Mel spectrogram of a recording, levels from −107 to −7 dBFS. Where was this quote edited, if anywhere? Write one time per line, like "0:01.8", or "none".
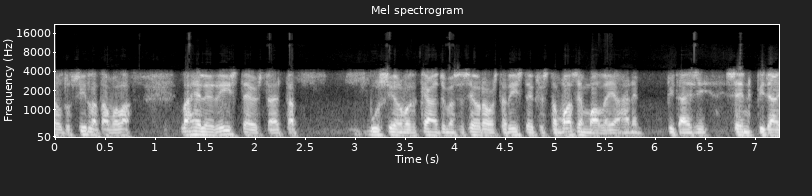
none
